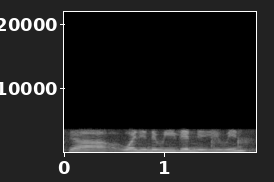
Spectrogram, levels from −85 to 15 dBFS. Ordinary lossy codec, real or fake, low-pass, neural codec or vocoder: none; real; 3.6 kHz; none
